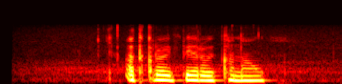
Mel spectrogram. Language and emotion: Russian, neutral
